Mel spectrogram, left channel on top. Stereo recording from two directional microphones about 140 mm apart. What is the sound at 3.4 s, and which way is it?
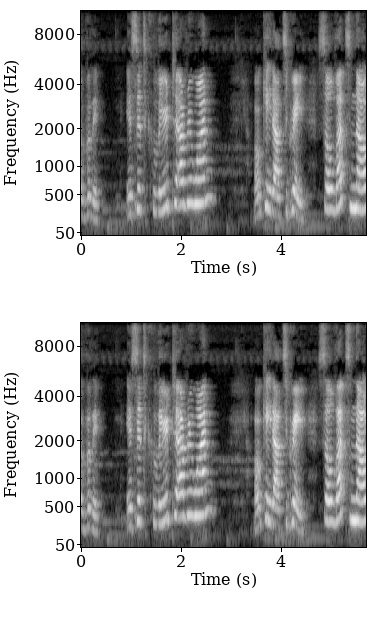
A woman's voice, 35° left (ahead or behind).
